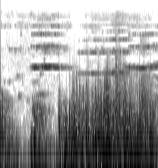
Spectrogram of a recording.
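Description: Strong wind buffeting the phone's microphone: a heavy, uneven low rumble that rises and falls, dropping briefly about a third of a second in.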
